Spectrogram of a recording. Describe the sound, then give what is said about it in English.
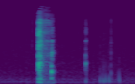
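A man clears his throat in one sharp, rough burst, followed by a few fainter short clicks and breaths. “Then, deliberately, awkwardly, Rex clears his throat, face almost four shades redder than it was a moment ago.”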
